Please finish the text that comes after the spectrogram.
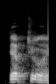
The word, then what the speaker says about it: Deptula: Now Ray, your last name is pronounced Deptoula. Depula.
